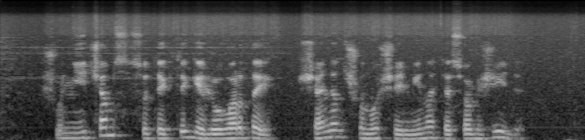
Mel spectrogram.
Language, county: Lithuanian, Utena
